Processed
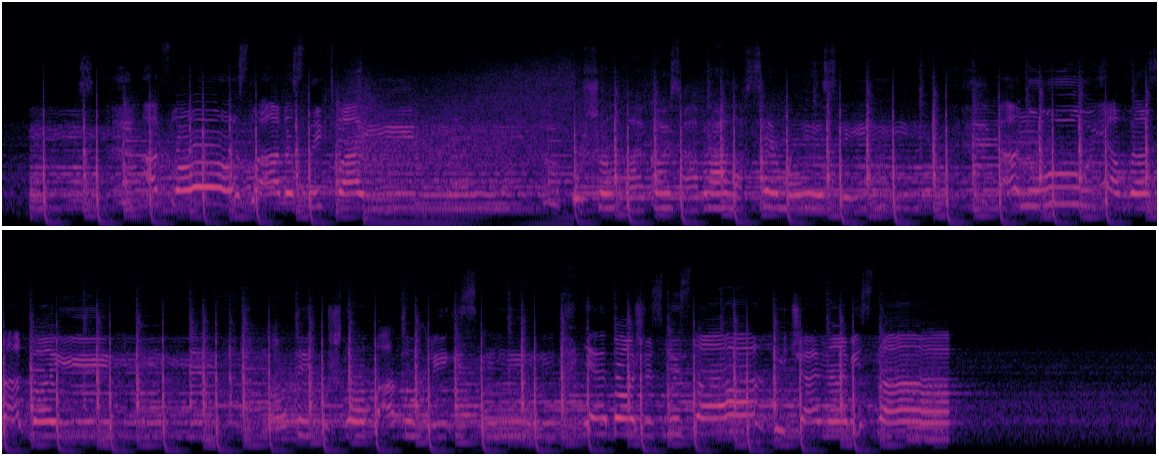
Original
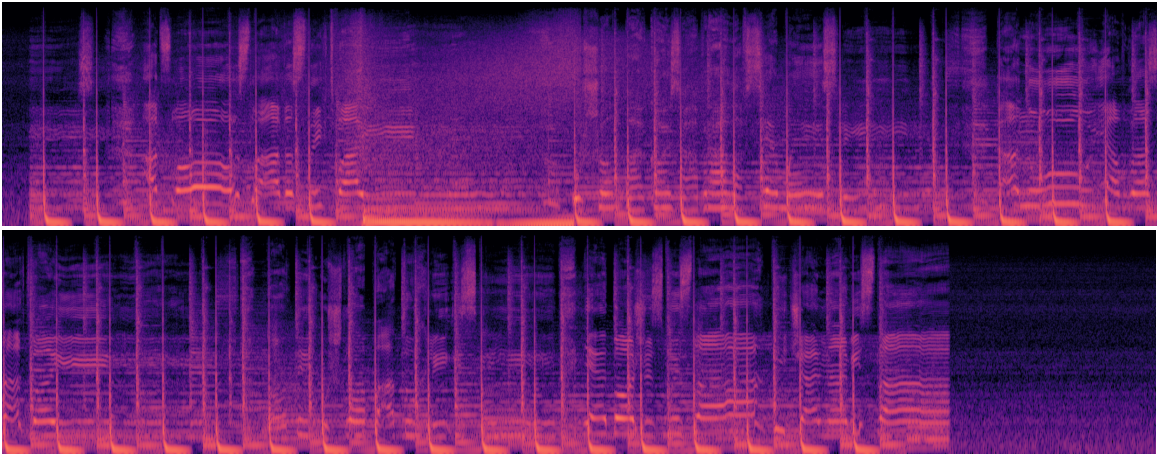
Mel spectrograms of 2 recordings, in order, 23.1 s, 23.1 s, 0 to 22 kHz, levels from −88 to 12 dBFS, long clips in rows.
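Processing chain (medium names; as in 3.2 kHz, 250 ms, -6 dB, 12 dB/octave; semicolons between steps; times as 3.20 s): peak limiter -16.5 dBFS, peak gain reduction 3.5 dB; band-pass 490–2600 Hz; on a send at -14 dB: reverberation RT60 1.2 s, pre-delay 3 ms; on the sum: transformer saturation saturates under 1.1 kHz; trim -6.5 dB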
